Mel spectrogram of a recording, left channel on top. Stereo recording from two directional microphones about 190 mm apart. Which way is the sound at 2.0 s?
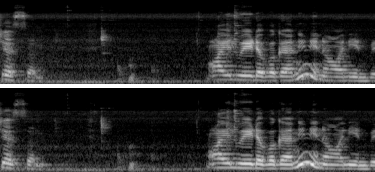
60° right (ahead or behind).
